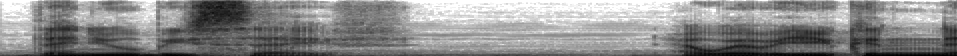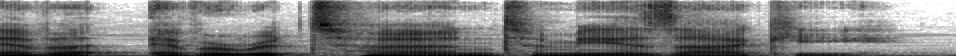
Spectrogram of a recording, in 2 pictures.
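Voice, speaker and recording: Male narrator as old grandmother, strict, grave, protective, low-pitched, scary storybook, quiet music behind. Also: normal speed, lightly acted. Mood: stern, sorrowful. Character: stern, sorrowful old Japanese grandmother, protective.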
